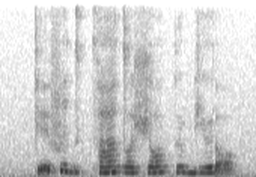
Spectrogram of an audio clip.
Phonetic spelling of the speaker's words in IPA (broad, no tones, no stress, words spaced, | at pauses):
kḛfid̪ʉ t̪ʰadɔ ʃɔkʉb jʉɾɔ̰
